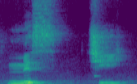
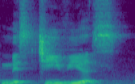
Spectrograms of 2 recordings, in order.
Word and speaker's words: mischievous: The word has only 3 syllables, not 4. So it's mischievous, mischievous, not mischievous.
